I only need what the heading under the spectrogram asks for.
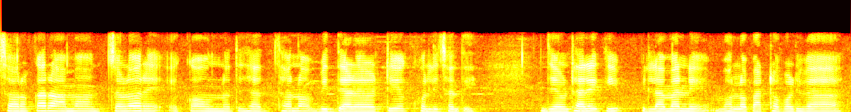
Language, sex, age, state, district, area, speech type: Odia, female, 18-30, Odisha, Nayagarh, rural, spontaneous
